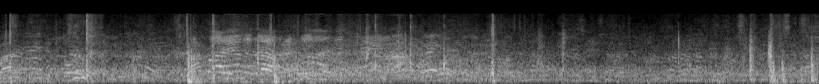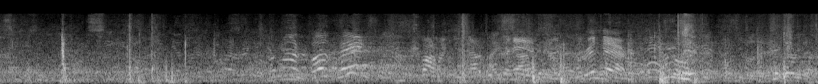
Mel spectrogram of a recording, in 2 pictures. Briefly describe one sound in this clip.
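Boxing gloves thud against bodies in a series of punches.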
